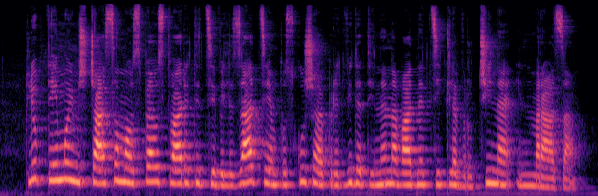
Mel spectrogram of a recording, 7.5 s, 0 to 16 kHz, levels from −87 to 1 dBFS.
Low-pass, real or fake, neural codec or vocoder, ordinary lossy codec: 14.4 kHz; real; none; MP3, 96 kbps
